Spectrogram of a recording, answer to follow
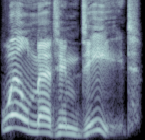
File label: Male Human MIRROR GREETINGS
